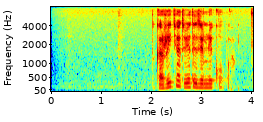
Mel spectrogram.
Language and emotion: Russian, neutral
